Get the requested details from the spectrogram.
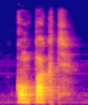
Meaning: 1. compact (closely packed), dense 2. compact (having all necessary features fitting neatly into a small space)
- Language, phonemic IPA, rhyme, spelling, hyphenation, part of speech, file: Dutch, /kɔmˈpɑkt/, -ɑkt, compact, com‧pact, adjective, Nl-compact.ogg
